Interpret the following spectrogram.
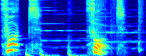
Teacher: in the word foot, the vowel sound in the north and the vowel sound in the south is exactly the same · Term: foot-strut split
